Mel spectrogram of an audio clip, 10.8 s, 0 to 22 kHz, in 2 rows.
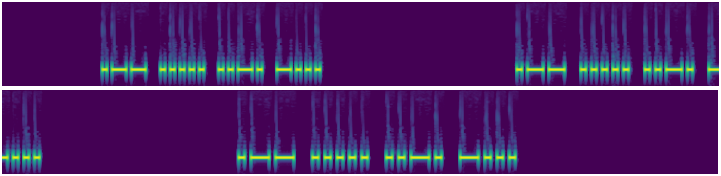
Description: Morse code, heard as a keyed tone, about 30 wpm, 700 Hz. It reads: W5FB W5FB W5FB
